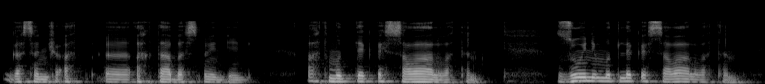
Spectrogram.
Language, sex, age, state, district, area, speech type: Kashmiri, male, 30-45, Jammu and Kashmir, Shopian, urban, spontaneous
